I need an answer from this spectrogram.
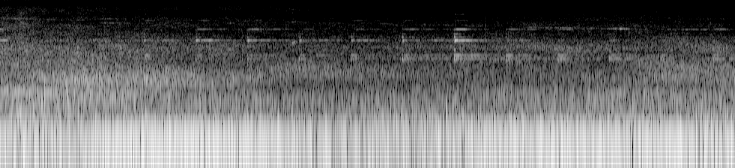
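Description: Diesel locomotives of a Union Pacific stack train passing, giving a loud, steady low rumble, with short high-pitched tones coming and going over it.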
